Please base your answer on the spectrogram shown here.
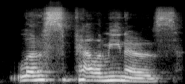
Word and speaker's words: Los Palominos: Los Palominos. That's it. All right, thank you. Los Palominos. I got to remember my Spanish pronunciation.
